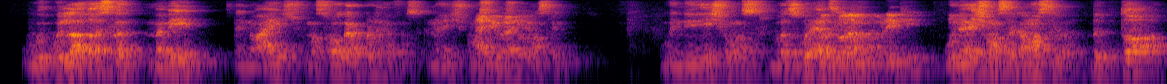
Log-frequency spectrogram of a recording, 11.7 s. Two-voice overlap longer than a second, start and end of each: none

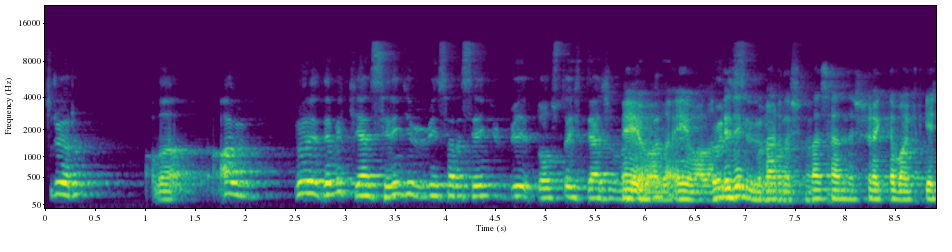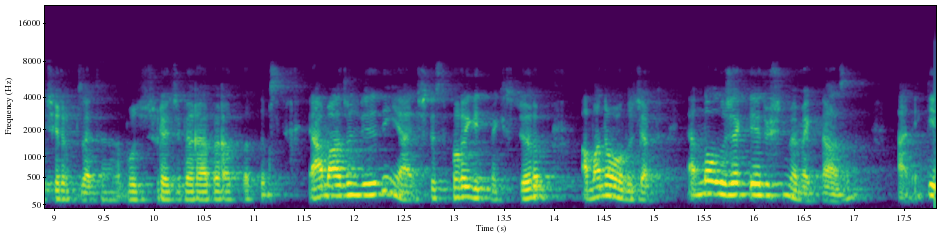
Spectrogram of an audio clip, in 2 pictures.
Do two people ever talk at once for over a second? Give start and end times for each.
6.7-8.1

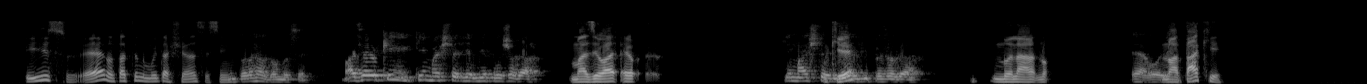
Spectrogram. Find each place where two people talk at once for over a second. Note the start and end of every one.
none

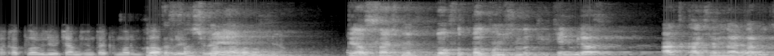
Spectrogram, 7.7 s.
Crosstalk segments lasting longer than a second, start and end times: 1.4-2.8

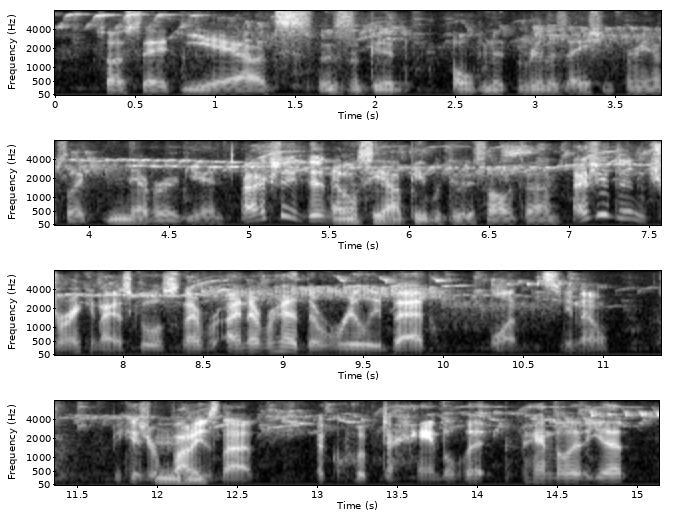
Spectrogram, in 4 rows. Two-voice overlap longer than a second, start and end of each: none

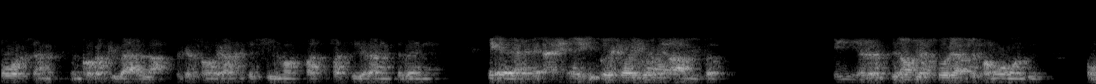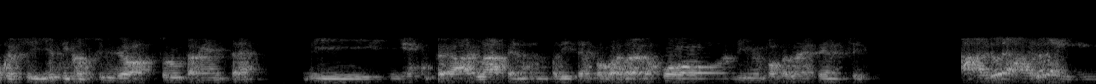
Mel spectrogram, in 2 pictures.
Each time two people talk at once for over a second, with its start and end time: 4.9-7.0, 8.6-9.8

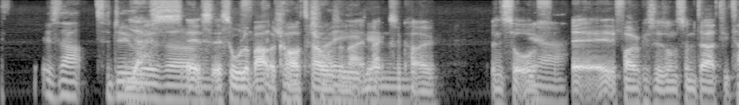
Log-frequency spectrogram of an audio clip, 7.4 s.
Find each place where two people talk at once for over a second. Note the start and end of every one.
1.2-4.2

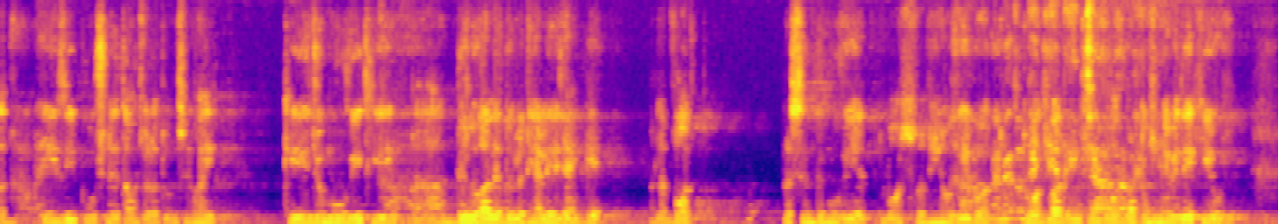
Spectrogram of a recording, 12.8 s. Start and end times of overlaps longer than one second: 9.5-11.8

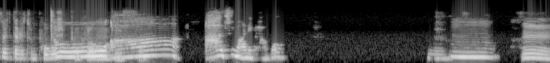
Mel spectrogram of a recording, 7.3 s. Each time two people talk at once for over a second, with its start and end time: 0.7-2.0

